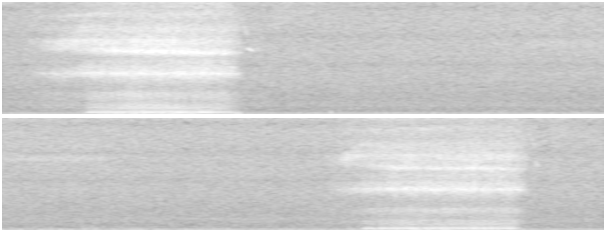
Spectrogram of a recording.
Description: Dog snores loudly next to his poppa.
